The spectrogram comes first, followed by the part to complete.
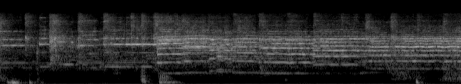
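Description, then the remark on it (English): A bright electronic phone ringtone melody plays continuously, with sustained tonal notes ringing out loud, and a few brief low thumps underneath; no one speaks. “is that your ringtone?”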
